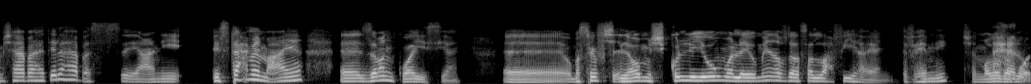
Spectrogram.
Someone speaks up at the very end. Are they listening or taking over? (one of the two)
taking over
